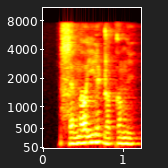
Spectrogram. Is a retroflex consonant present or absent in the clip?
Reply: present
